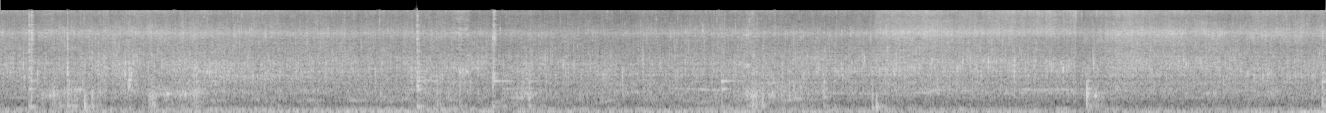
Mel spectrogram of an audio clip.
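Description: Whole bitter gourds sizzling in hot oil in a kadai while a spatula turns them over, with a few short knocks and scrapes of the spatula against the pan. The sizzle grows a little louder about two-thirds of the way in.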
